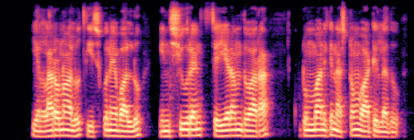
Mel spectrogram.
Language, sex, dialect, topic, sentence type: Telugu, male, Utterandhra, banking, statement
